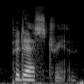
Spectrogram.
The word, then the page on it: pedestrian: American English; [pə.ˈdɛs.tɹi.ən]; /pɪ.ˈdɛs.tɹɪən/; /pəˈdɛstˑɹiˑən/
